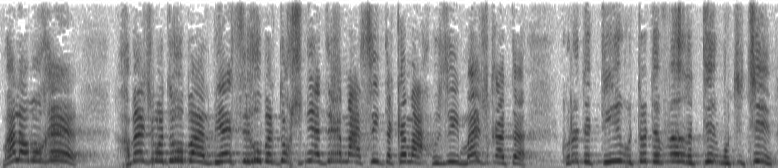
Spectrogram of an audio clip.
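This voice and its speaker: A man, a rabbi, voicing a brash male merchant who haggles loudly and mocks the other man in a story. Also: very high-pitched, steady tone, pitched above the performer's own voice. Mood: scornful shouting. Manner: shouting, scornful.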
